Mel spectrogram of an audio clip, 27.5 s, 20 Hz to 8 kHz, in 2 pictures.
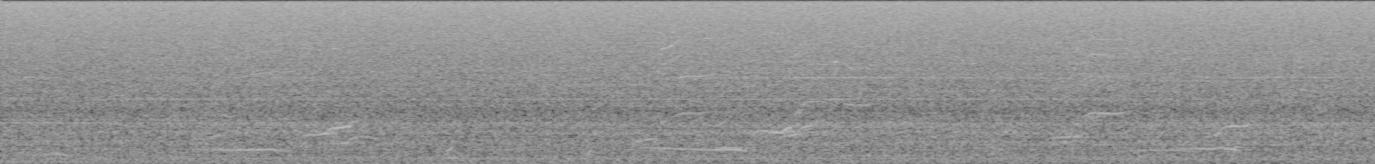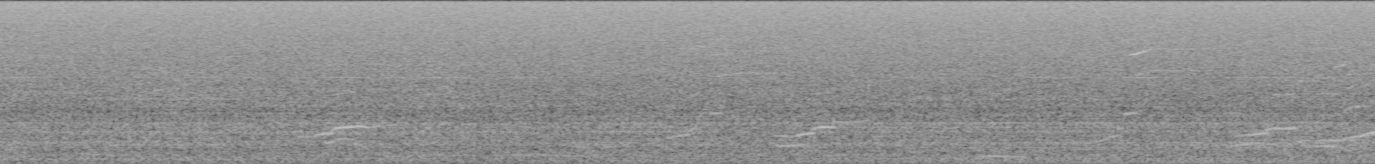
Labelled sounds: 2.5	2.8	humpback whale, 2.0 to 2.1 kHz
6.8	7.1	humpback whale, 0.90 to 2.0 kHz
10.8	11.3	humpback whale, 0.86 to 1.0 kHz
25.0	25.3	humpback whale, 2.8 to 3.2 kHz

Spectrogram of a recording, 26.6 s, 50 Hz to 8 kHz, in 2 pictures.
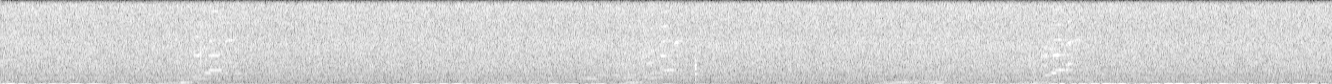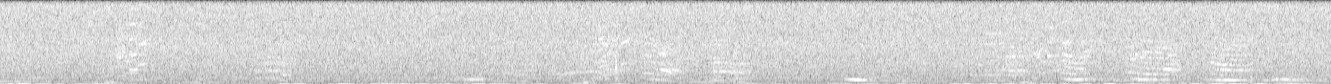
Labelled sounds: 10.4	10.7	humpback whale, 2.6 to 2.9 kHz
18.9	20.2	humpback whale, 1.0 to 1.6 kHz
20.5	20.8	humpback whale, 1.1 to 1.3 kHz
23.1	23.6	humpback whale, 1.3 to 4.0 kHz
23.9	25.9	humpback whale, 0.96 to 3.2 kHz

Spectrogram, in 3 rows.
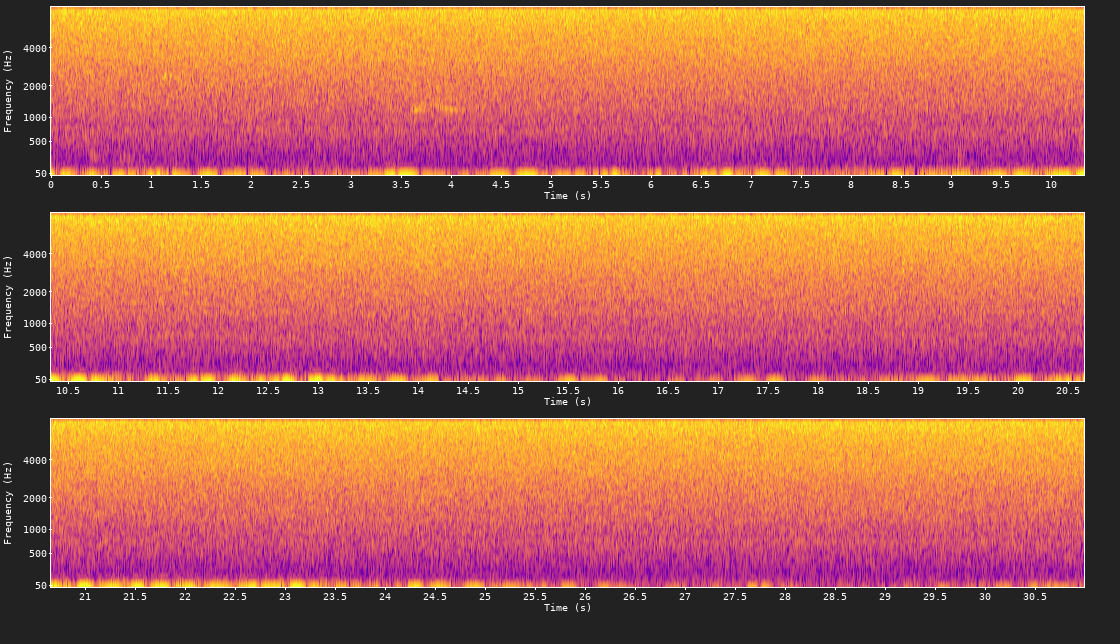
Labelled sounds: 3.8	4.1	humpback whale, 1.1 to 1.4 kHz

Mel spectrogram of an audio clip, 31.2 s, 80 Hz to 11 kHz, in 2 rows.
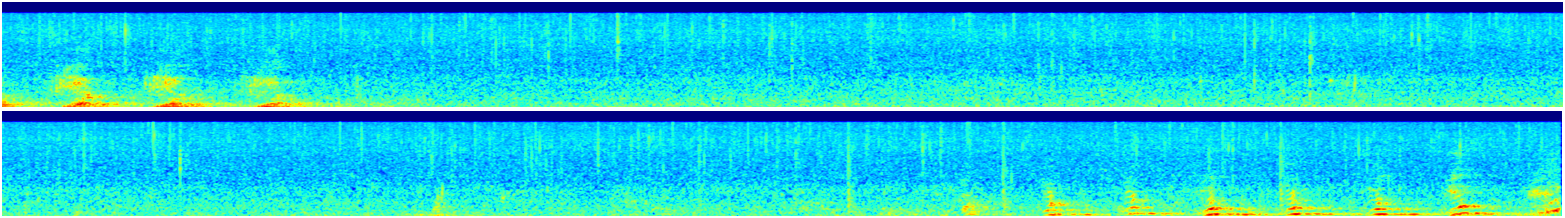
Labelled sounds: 0.6	0.9	humpback whale, 0.78 to 1.4 kHz
1.5	2.8	humpback whale, 0.78 to 1.1 kHz
30.9	31.2	humpback whale, 0.78 to 1.0 kHz

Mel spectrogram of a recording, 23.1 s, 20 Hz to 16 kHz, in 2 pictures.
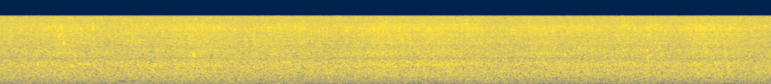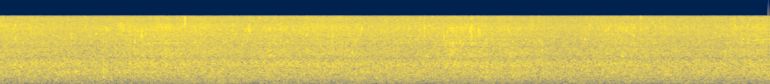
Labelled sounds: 22.8	23.1	killer whale, offshore, 2.6 to 2.8 kHz

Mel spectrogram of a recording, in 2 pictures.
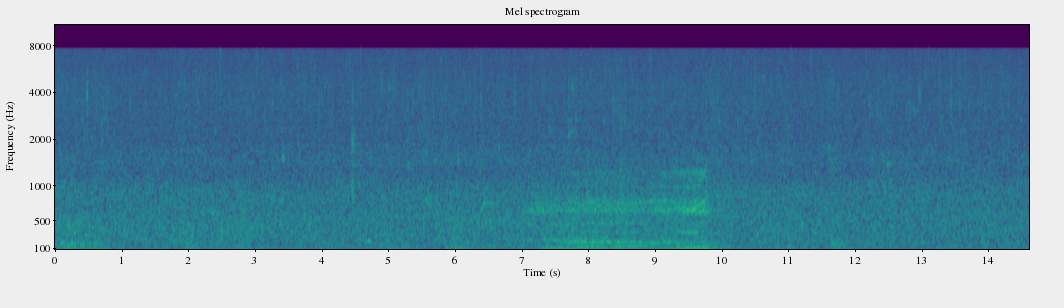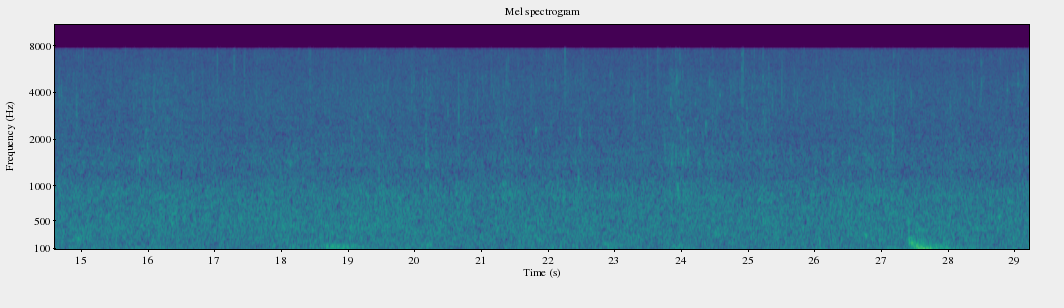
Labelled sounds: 9.3	9.5	humpback whale, 1.2 to 1.3 kHz

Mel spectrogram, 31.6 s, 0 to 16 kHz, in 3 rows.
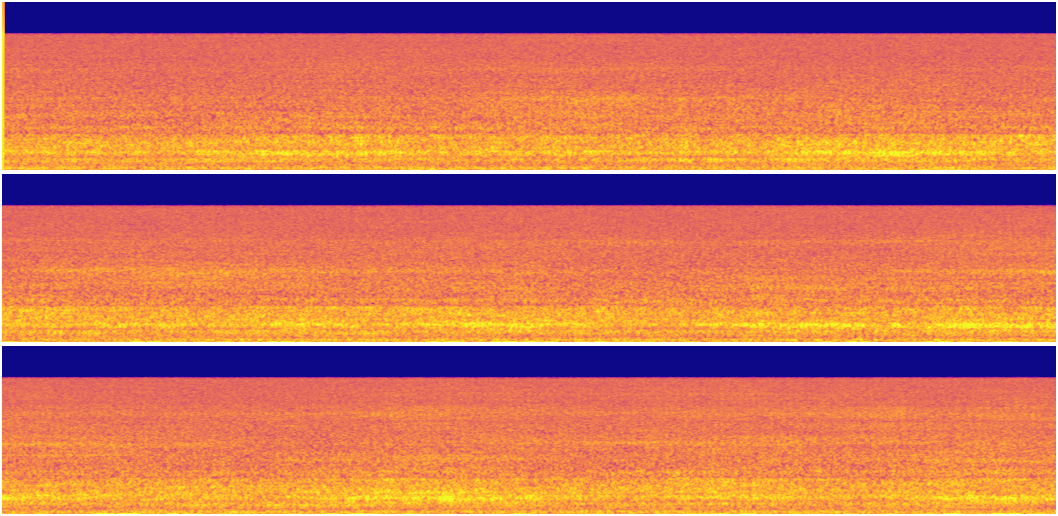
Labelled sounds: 5.6	5.9	vessel noise, 1.6 to 1.8 kHz

